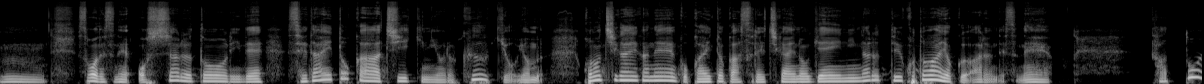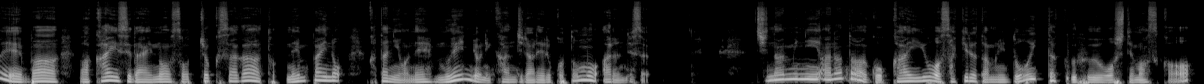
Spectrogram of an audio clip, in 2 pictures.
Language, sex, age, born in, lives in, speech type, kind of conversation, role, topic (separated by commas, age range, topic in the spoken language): Japanese, male, 30-34, Japan, Japan, read, expert-assistant, expert, 日本の『空気を読む』文化は感情表現にどのような影響を与えますか？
